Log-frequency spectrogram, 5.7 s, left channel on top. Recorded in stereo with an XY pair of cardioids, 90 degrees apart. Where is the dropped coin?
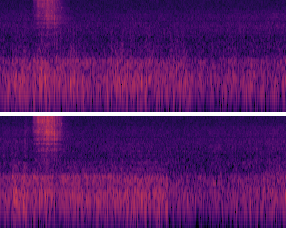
65° right, 2 m.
